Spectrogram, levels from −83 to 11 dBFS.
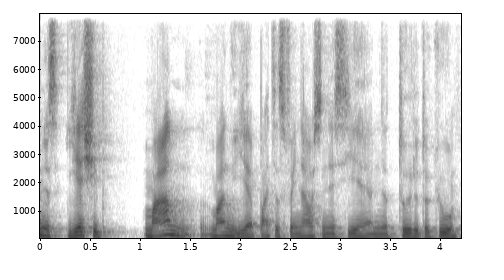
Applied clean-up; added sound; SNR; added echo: none; none; none; none.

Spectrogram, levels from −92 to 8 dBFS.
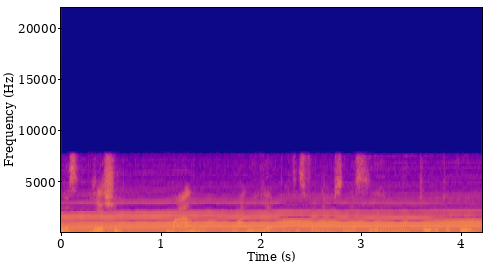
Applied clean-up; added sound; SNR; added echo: none; Wind instrument, woodwind instrument; -4 dB; none.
